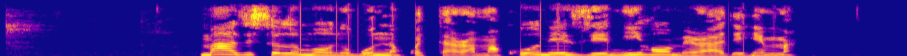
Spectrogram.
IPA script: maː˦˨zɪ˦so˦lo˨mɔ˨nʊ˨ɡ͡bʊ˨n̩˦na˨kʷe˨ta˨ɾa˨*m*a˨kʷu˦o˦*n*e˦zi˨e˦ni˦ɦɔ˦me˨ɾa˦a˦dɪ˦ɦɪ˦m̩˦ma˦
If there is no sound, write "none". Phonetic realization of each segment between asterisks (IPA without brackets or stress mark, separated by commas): m, n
